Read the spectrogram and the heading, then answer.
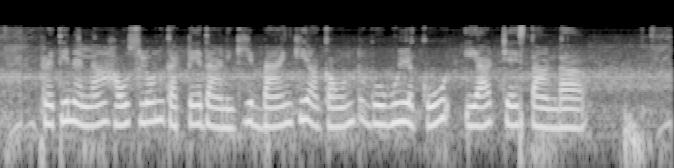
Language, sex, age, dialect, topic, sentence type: Telugu, female, 18-24, Southern, banking, statement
